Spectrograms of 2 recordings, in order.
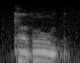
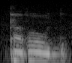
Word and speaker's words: Kavod: Kavod. Kavod.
